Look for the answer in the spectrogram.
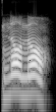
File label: negative, gendarmerie fem epic; vo; agents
